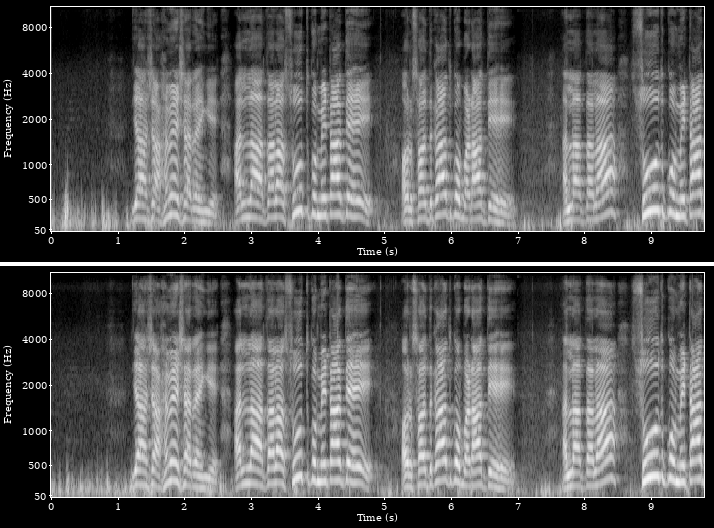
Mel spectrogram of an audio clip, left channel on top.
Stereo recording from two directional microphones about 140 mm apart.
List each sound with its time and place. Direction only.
1.2 s a man's voice: 40° right (ahead or behind)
